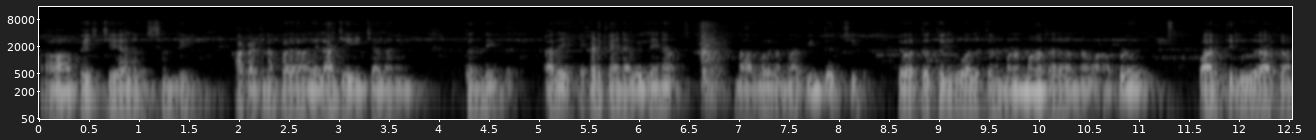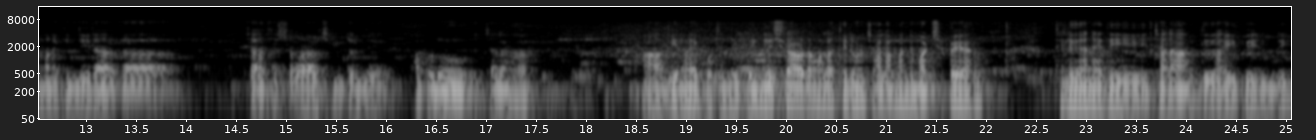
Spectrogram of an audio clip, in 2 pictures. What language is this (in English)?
Telugu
